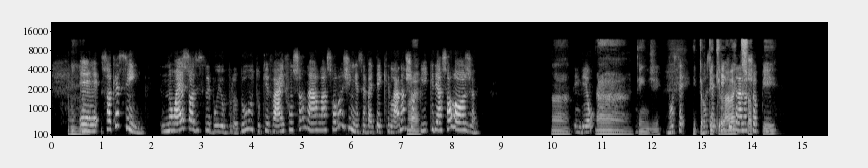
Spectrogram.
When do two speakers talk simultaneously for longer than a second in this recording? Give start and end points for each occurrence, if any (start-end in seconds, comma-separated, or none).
12.8-14.5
